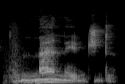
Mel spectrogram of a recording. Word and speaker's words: managed: And you definitely don't want to say it like this when you want to say managed without that extra syllable.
